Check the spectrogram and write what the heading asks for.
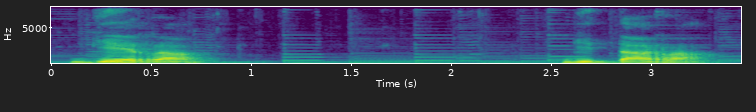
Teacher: Same rule applies to the combinations of GUE and GUI. The U is silent. It also helps to maintain the G sound as we have in the English word go.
